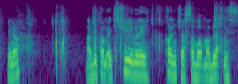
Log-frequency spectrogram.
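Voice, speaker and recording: Dark and mellow, the voice carries a Jamaican accent with fairly even intonation at a moderate pace. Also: man, fairly high pitch for a man. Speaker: travel vlogger. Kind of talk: casual vlog monologue. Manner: casual, filler-heavy.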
